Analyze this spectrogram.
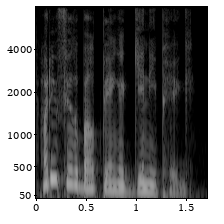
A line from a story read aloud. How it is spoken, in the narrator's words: He laughed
